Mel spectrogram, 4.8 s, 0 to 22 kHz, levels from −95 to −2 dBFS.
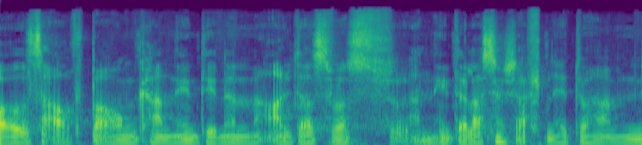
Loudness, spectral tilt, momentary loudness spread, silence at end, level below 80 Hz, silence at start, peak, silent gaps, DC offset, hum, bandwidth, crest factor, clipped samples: -23 LUFS; -3 dB/octave; 9 LU; 0 s; -48 dBFS; 0 s; -2 dBFS; none; under 0.1%; none; 17 kHz; 22 dB; under 0.1%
